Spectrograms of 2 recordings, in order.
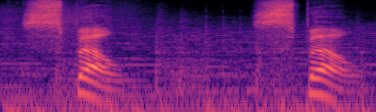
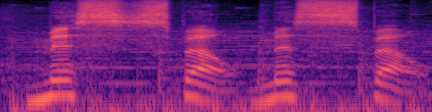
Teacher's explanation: i'm holding that s out just a bit longer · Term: gemination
